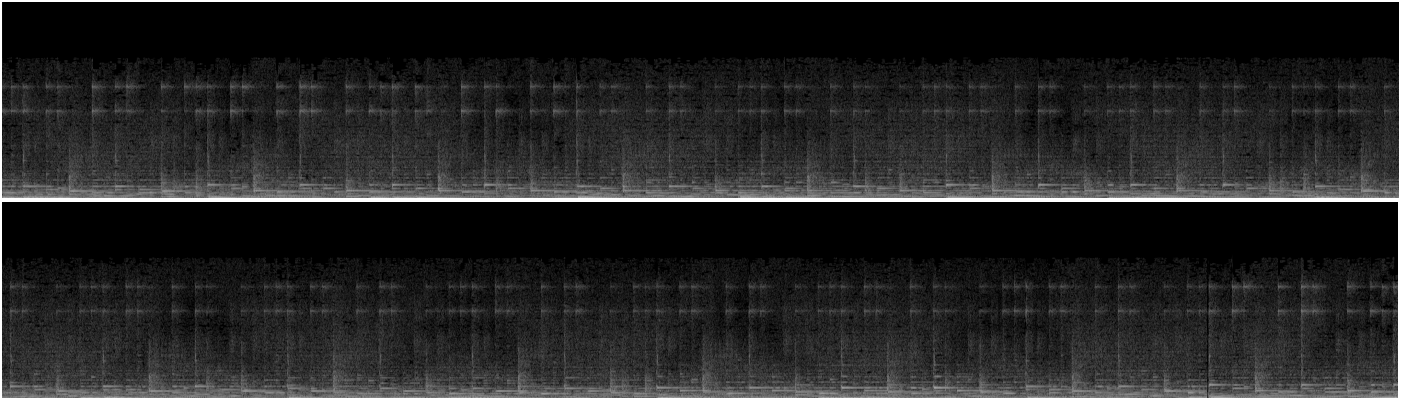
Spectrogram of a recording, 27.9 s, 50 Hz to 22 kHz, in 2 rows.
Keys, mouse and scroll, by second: 2.0 s, 5.0 typing, 6.1 Return, 7.4 click, 8.6 ctrl+s, 10.8 click, 16.3-17.8 scroll up 1, 19.8-22.1 drag, 22.4-25.3 drag, 25.8-27.9 drag.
